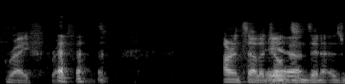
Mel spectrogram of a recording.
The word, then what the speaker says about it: Ralph Fiennes: Rafe Fiennes. Ralph Fiennes. Obviously he's a legend. Don't you dare name it wrong. Rafe Fiennes.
